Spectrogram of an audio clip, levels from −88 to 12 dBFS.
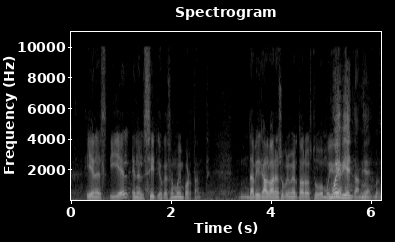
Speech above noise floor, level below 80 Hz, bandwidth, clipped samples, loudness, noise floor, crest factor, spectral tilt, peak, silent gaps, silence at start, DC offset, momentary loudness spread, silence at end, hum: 24 dB; -60 dBFS; 10.5 kHz; under 0.1%; -33 LUFS; -57 dBFS; 22 dB; -6 dB/octave; -10 dBFS; none; 0.3 s; under 0.1%; 12 LU; 0 s; none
